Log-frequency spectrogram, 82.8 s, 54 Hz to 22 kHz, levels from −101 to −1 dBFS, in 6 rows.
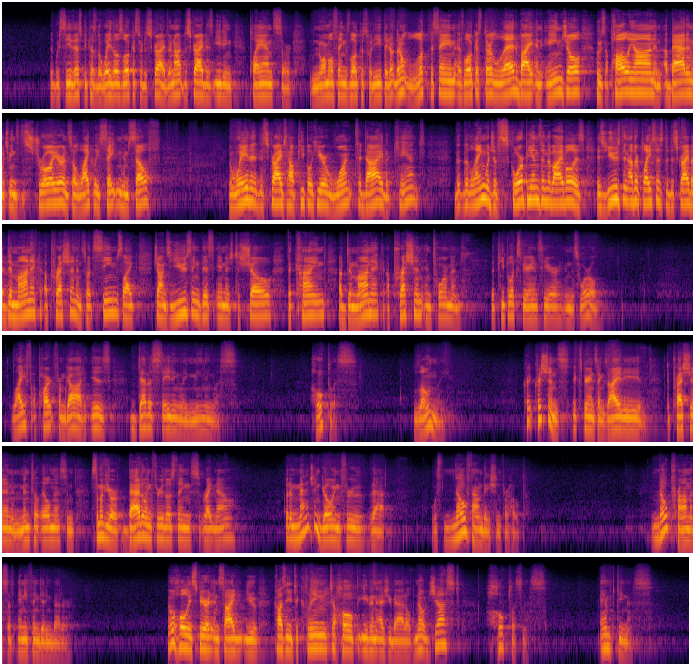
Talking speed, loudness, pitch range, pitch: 120 wpm, -25 LUFS, 115-155 Hz, 130 Hz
